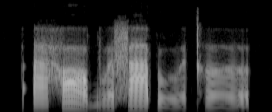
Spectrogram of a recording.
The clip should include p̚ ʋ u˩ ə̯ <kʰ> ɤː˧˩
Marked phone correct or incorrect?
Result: correct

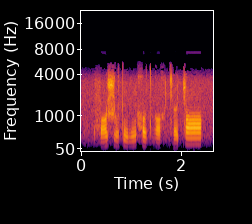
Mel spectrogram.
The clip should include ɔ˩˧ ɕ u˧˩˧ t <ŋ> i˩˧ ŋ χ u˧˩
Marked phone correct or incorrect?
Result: correct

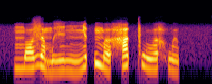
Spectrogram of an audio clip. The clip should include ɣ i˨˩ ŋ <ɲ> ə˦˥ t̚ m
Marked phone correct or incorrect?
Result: correct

